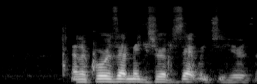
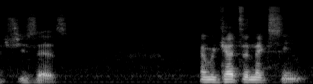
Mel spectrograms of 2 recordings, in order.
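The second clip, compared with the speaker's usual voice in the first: ordinary delivery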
